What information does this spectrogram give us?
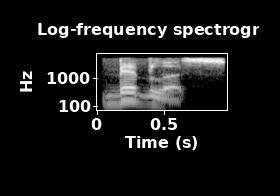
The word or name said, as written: bibless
